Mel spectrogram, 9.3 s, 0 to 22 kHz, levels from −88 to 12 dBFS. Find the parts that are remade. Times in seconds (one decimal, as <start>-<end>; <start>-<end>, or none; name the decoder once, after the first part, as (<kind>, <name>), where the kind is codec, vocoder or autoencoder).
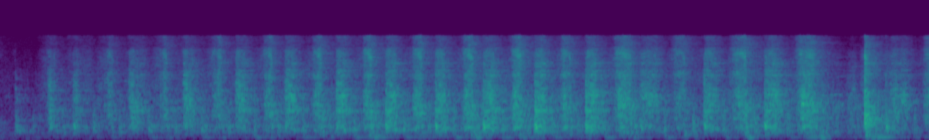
none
